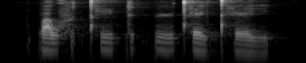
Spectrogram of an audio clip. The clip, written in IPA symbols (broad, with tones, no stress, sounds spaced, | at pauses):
p aː˨ w f ɪ˧ k̚ t̪ʰ iː˨ k ɪ˨˥ k̚ p yː˨˥ t̪ʰ e˨˥ j t̪ʰ e˨˩ j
